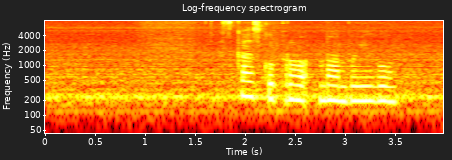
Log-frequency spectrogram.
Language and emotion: Russian, neutral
